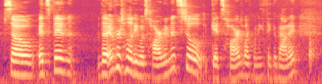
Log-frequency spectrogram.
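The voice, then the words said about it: Choked-up, emotional voice. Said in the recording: “I'm still getting a little choked up.”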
